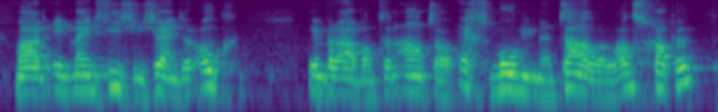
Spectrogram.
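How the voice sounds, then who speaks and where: Fairly high in pitch, this man talks at a moderate pace with ordinary pitch variation. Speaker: retiring director of a nature conservation foundation. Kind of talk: interview. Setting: video call. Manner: animated.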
